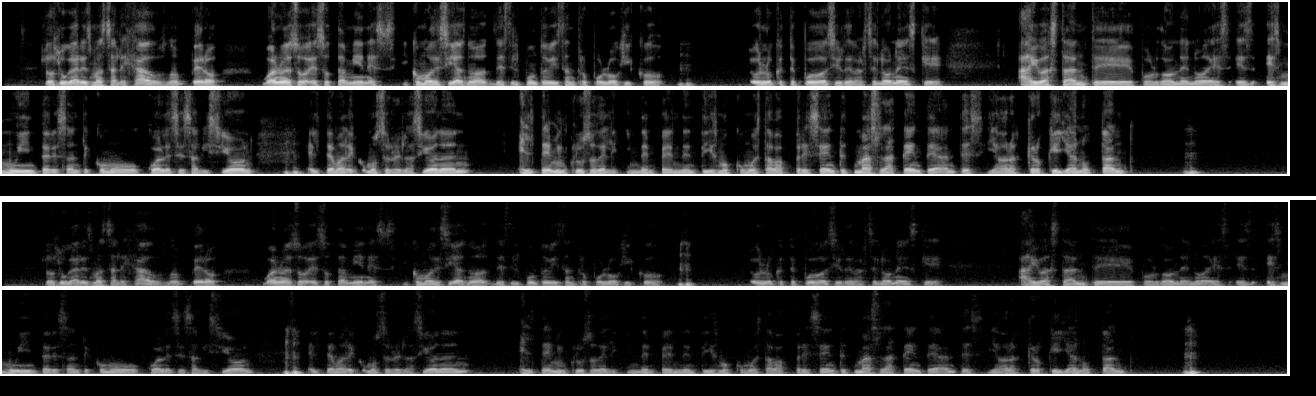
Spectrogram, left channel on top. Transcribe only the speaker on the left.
los lugares más alejados, ¿no? Pero bueno, eso, eso también es, y como decías, ¿no? Desde el punto de vista antropológico,
yo lo que te puedo decir de Barcelona es que hay bastante por donde, ¿no? Es, es, es muy interesante cómo, cuál es esa visión,
el tema de cómo se relacionan, el tema incluso del independentismo, cómo estaba presente, más latente antes, y ahora creo que ya no tanto.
